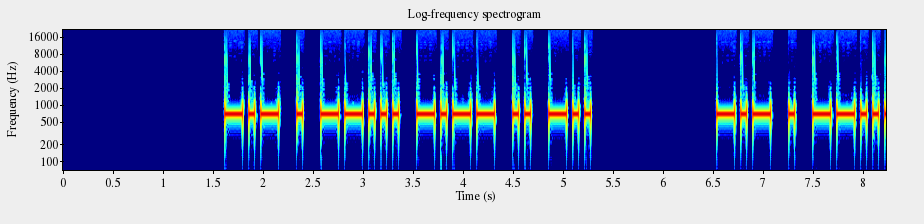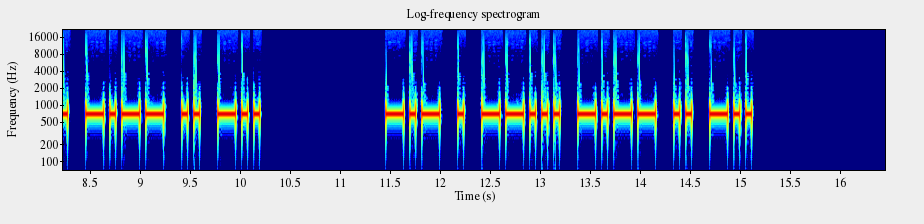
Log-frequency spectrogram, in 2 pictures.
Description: Morse code, heard as a keyed tone, about 21 wpm, 700 Hz. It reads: KE7YID KE7YID KE7YID
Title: USA Call Signs - 6 Characters - Repeated 3x - 20wpm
